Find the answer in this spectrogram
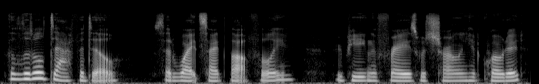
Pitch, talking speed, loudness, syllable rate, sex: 190 Hz, 145 wpm, -21 LUFS, 5.9 syllables/s, female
